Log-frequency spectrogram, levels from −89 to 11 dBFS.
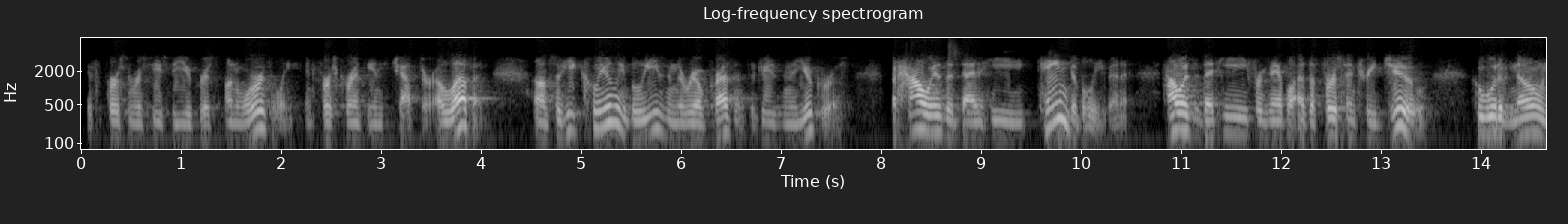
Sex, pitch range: male, 120-145 Hz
